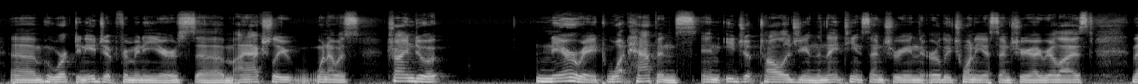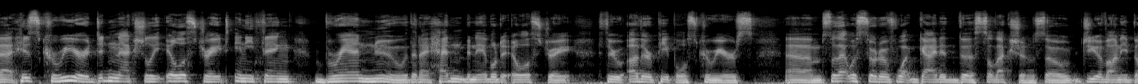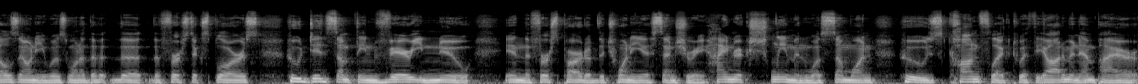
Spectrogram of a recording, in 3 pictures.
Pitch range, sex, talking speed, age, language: 95-115 Hz, male, 165 wpm, 20-39, English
